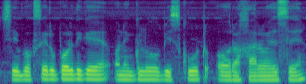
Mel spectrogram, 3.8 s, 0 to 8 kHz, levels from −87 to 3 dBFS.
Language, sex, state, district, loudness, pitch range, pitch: Bengali, male, Assam, Hailakandi, -18 LUFS, 105-120 Hz, 110 Hz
